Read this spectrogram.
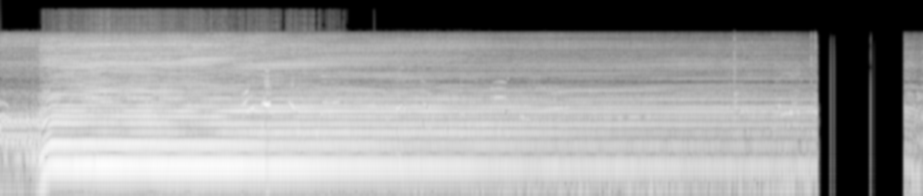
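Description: A motorcycle engine roars loudly and slowly fades as it rides away.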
